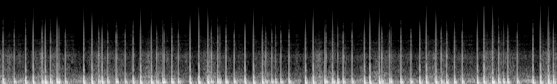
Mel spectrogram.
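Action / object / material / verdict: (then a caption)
tap / spiral-bound notebook with a hard cardboard cover / cardboard / none. Long painted nails rapidly tap and scratch the butterfly-print cardboard hard cover of a medium spiral-bound notebook. The result is a fast, steady stream of short, dry, thumpy knocks weighted in the low range, with a soft scratching rasp between them.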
